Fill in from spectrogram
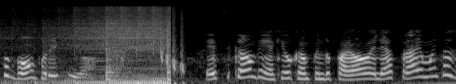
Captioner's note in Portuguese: som de transição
